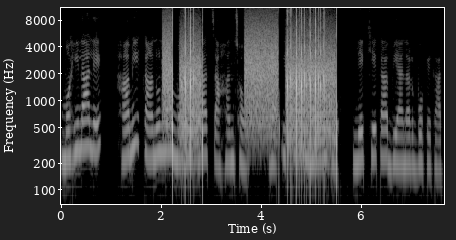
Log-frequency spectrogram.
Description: Pulse dialling, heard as a rotary dial, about 11 pulses a second, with speech in Nepali. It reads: 3 9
